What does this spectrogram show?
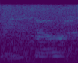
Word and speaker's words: Aether: Because I thought that I read God of Upper Air is actually pronounced Ether, and I was like, I'll just call it Aether instead.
